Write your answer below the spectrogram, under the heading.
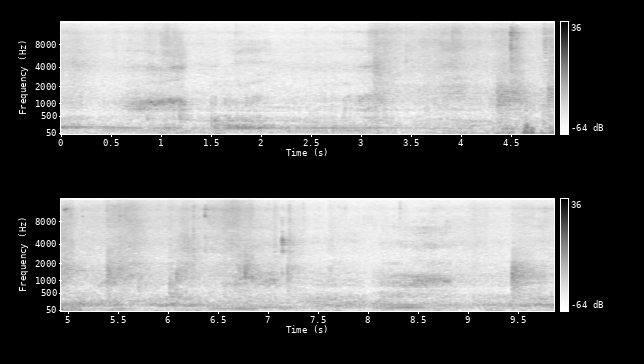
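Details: Domestic cat with emerald eyes purring indoors while waiting; a low steady rumble in breathing cycles, interrupted by a brief thump and bursts of rustling and handling noise.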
